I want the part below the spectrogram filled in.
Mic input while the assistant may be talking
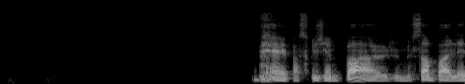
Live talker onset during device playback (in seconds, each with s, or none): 2.5 s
